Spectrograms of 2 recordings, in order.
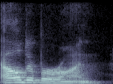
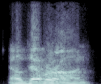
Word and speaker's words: Aldebaran: So, what are some common qualities of people who come from Aldebaran? Aldebaran. Some people call it Aldebaran.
